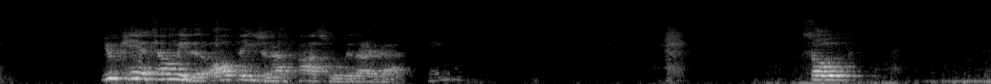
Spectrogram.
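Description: An elderly man speaks calmly in a small echoing room.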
